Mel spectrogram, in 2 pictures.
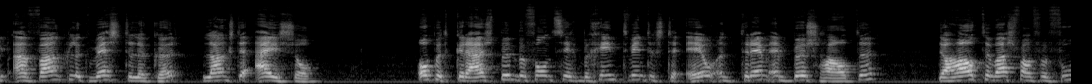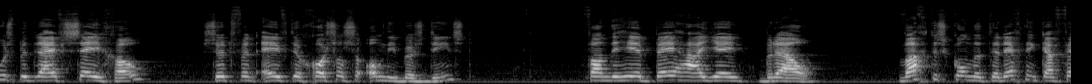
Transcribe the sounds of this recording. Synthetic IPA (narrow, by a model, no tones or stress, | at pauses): ipaːnvɑŋkələkʋɛstələkər | lɑŋsdəʔɛjsəlˠ | ʔɔpətkrœɥspønbəfɔntsɪxbəɣɪntʋɪntəxstəʔeːwəntrɛmɛnbøshɑlˠtʰə | d̥əɦɑlˠtəʋɑsfɑnfərvuərzbədrɛjfseːxow | søtfəneːvdəχɔrsəlˠsəʔɔmnibøs̬dinst | fɔndəɦɪərbeːɦajeːbrɛlˠ | ʋɑxtəskɔndətərɛxtɪnkaf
